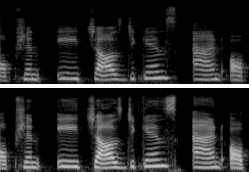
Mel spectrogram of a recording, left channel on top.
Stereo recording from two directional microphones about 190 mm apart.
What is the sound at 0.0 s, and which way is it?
A woman's voice, 35° right (ahead or behind).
